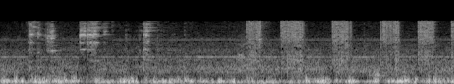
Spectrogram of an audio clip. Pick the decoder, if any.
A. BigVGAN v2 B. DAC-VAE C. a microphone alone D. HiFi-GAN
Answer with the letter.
C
